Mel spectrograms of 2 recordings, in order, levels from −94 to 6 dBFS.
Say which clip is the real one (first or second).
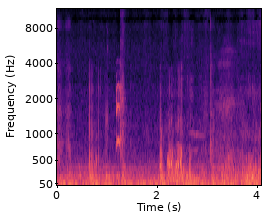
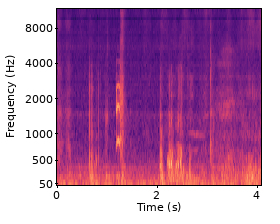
first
